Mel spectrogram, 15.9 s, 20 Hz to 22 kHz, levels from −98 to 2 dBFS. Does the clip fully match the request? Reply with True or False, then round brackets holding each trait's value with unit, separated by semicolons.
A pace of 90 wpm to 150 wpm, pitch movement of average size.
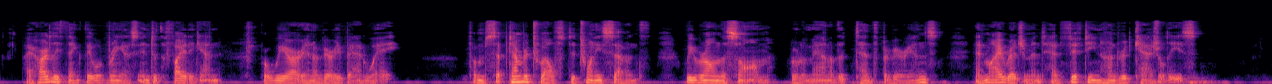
False (160 wpm; 3.2 semitones)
